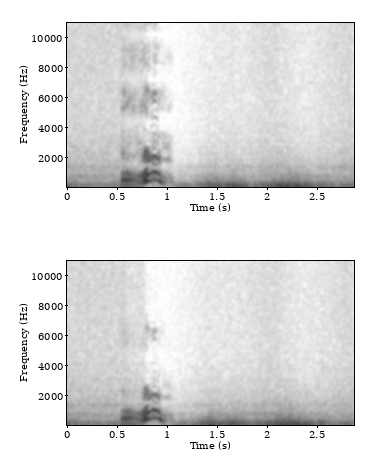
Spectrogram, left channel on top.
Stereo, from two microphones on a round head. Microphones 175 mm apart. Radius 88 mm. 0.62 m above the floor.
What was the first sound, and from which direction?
A dog barking, 70° left (ahead or behind).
